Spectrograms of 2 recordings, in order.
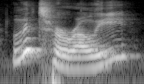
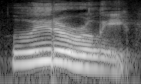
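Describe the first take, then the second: First: The middle t is a clear t sound. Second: The middle t sounds like a quick d. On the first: "I pronounce the T not literally" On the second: "It's that D sound"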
